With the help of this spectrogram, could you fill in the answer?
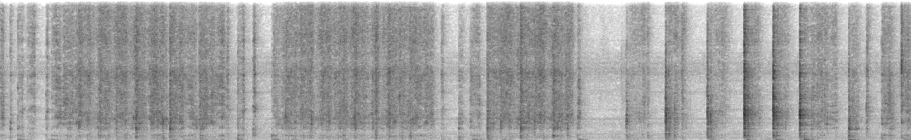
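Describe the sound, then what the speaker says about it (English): Whisking flour, cornstarch, baking soda and salt together in a bowl: rapid scraping, rattling strokes of a whisk, steady at first, then breaking into quicker distinct taps near the end. "we just want to whisk that to make sure that we get it all nice and combined"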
